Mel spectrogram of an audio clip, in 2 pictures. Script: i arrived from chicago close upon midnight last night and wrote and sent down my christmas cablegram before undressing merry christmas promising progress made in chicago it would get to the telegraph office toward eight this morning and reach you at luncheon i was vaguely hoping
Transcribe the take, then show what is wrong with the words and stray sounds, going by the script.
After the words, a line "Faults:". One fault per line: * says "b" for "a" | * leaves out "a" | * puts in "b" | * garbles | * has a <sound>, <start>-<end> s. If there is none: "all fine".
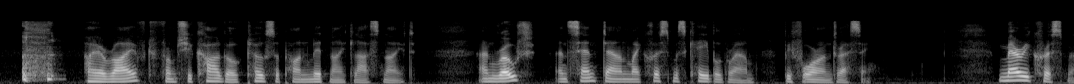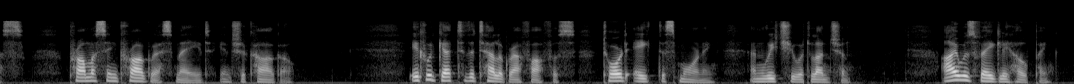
i arrived from chicago close upon midnight last night and wrote and sent down my christmas cablegram before undressing merry christmas promising progress made in chicago it would get to the telegraph office toward eight this morning and reach you at luncheon i was vaguely hoping
Faults:
* has a laugh, 0.2-0.7 s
